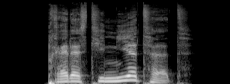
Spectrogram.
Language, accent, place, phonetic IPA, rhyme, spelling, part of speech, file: German, Germany, Berlin, [pʁɛdɛstiˈniːɐ̯tət], -iːɐ̯tət, prädestiniertet, verb, De-prädestiniertet.ogg
- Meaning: inflection of prädestinieren: 1. second-person plural preterite 2. second-person plural subjunctive II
